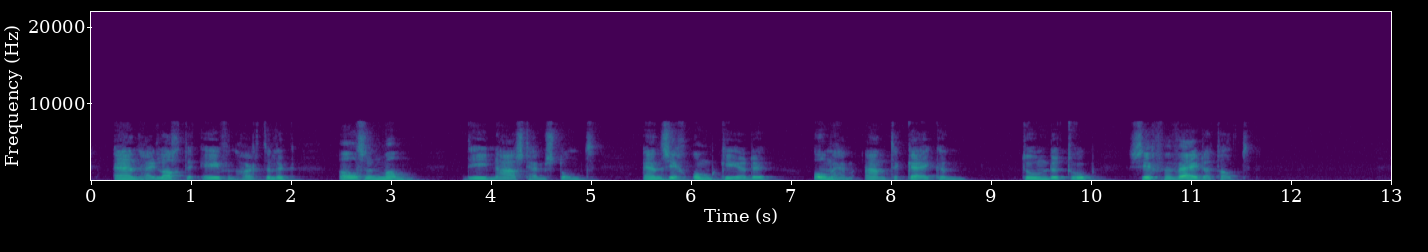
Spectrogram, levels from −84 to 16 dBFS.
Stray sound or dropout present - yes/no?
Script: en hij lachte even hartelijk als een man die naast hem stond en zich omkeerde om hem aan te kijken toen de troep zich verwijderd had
no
